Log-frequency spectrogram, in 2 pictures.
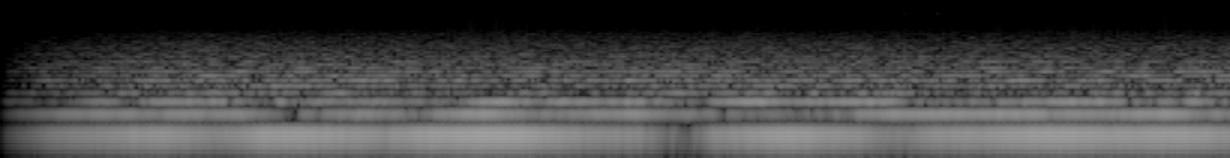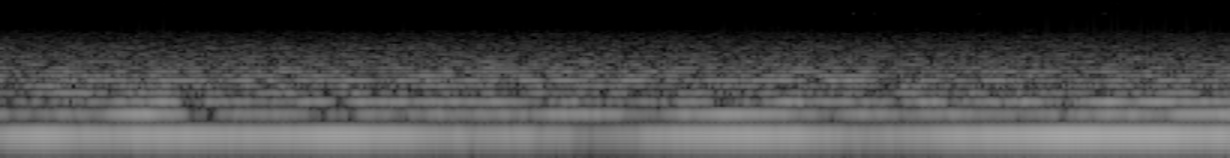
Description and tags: Yet another sound synthesized for use in the first collab dare.
My parter wanted to use some strings sounds and shared a sample with me as an example. There were other sounds to play at the same time so I designed these thin strings in Reason's Maelstrom synth (using a hign pass filter for the thin sound) so they would sit well in the mix without the need to EQ.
